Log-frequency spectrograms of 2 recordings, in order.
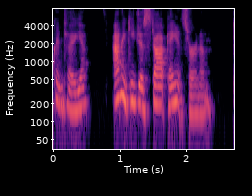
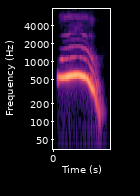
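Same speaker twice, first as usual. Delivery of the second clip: loud woo; 12 dB louder than usual. Real, not acted. Exclaims at the card.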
